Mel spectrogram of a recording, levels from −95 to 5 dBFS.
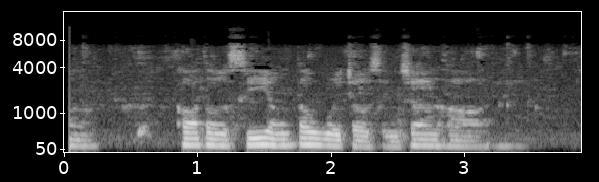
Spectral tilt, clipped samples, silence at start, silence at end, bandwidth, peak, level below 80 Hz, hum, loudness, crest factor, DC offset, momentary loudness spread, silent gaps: -7 dB/octave; under 0.1%; 0.05 s; 0.45 s; 7.8 kHz; -2 dBFS; -50 dBFS; none; -16 LUFS; 16 dB; under 0.1%; 18 LU; none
